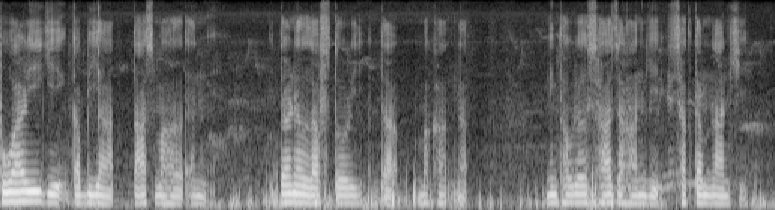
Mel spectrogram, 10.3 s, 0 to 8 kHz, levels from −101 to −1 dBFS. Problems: background sounds at intervals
